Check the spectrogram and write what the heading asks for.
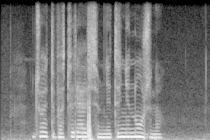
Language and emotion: Russian, angry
